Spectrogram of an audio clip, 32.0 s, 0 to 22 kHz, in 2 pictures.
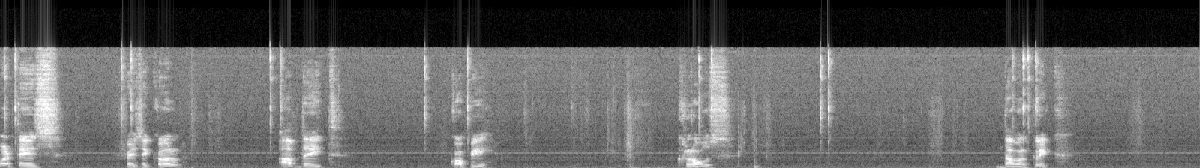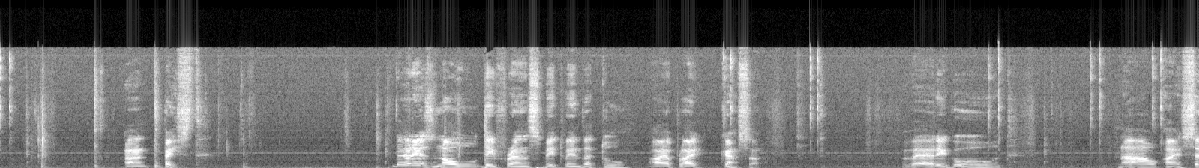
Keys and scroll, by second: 7.5 ctrl+c, 17.2 Return, 18.1 ctrl+v.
